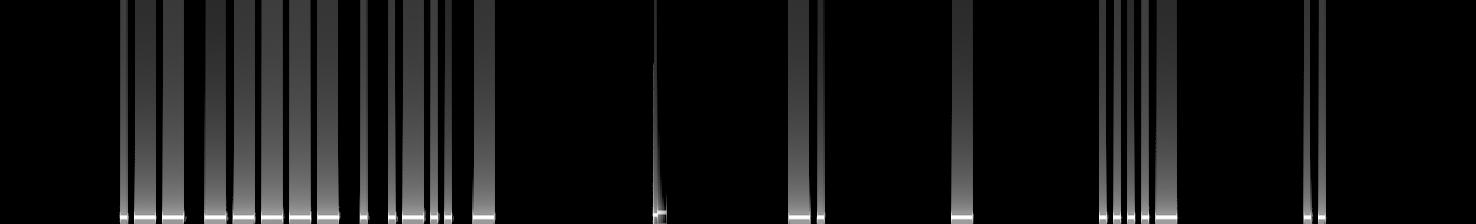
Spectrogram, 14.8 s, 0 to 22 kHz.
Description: Morse code, heard as a keyed tone, about 17 wpm, spaced as for 9 wpm, 700 Hz. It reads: W0ELT NT4I
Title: USA Call Signs - 6x Character Spacing - 17wpm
